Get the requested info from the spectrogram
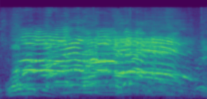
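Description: A crowd of children shouting together in one loud cheer that lasts nearly two seconds and then stops.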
